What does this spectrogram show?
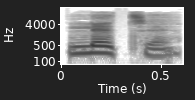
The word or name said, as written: leche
